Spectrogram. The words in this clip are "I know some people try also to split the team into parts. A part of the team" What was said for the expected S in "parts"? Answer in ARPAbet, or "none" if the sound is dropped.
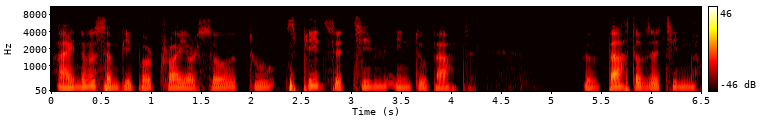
none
